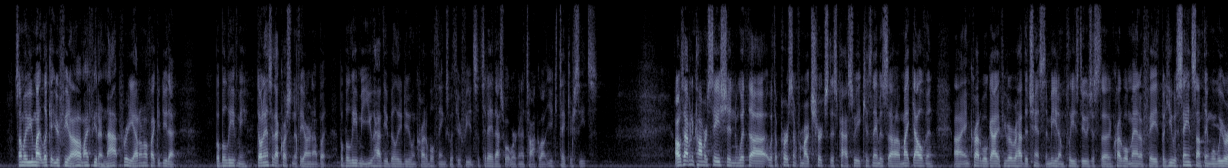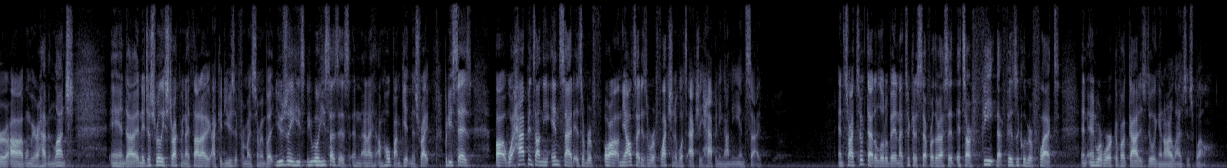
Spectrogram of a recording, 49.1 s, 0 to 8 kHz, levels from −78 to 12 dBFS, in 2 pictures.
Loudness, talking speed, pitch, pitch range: -24 LUFS, 265 wpm, 120 Hz, 110-140 Hz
